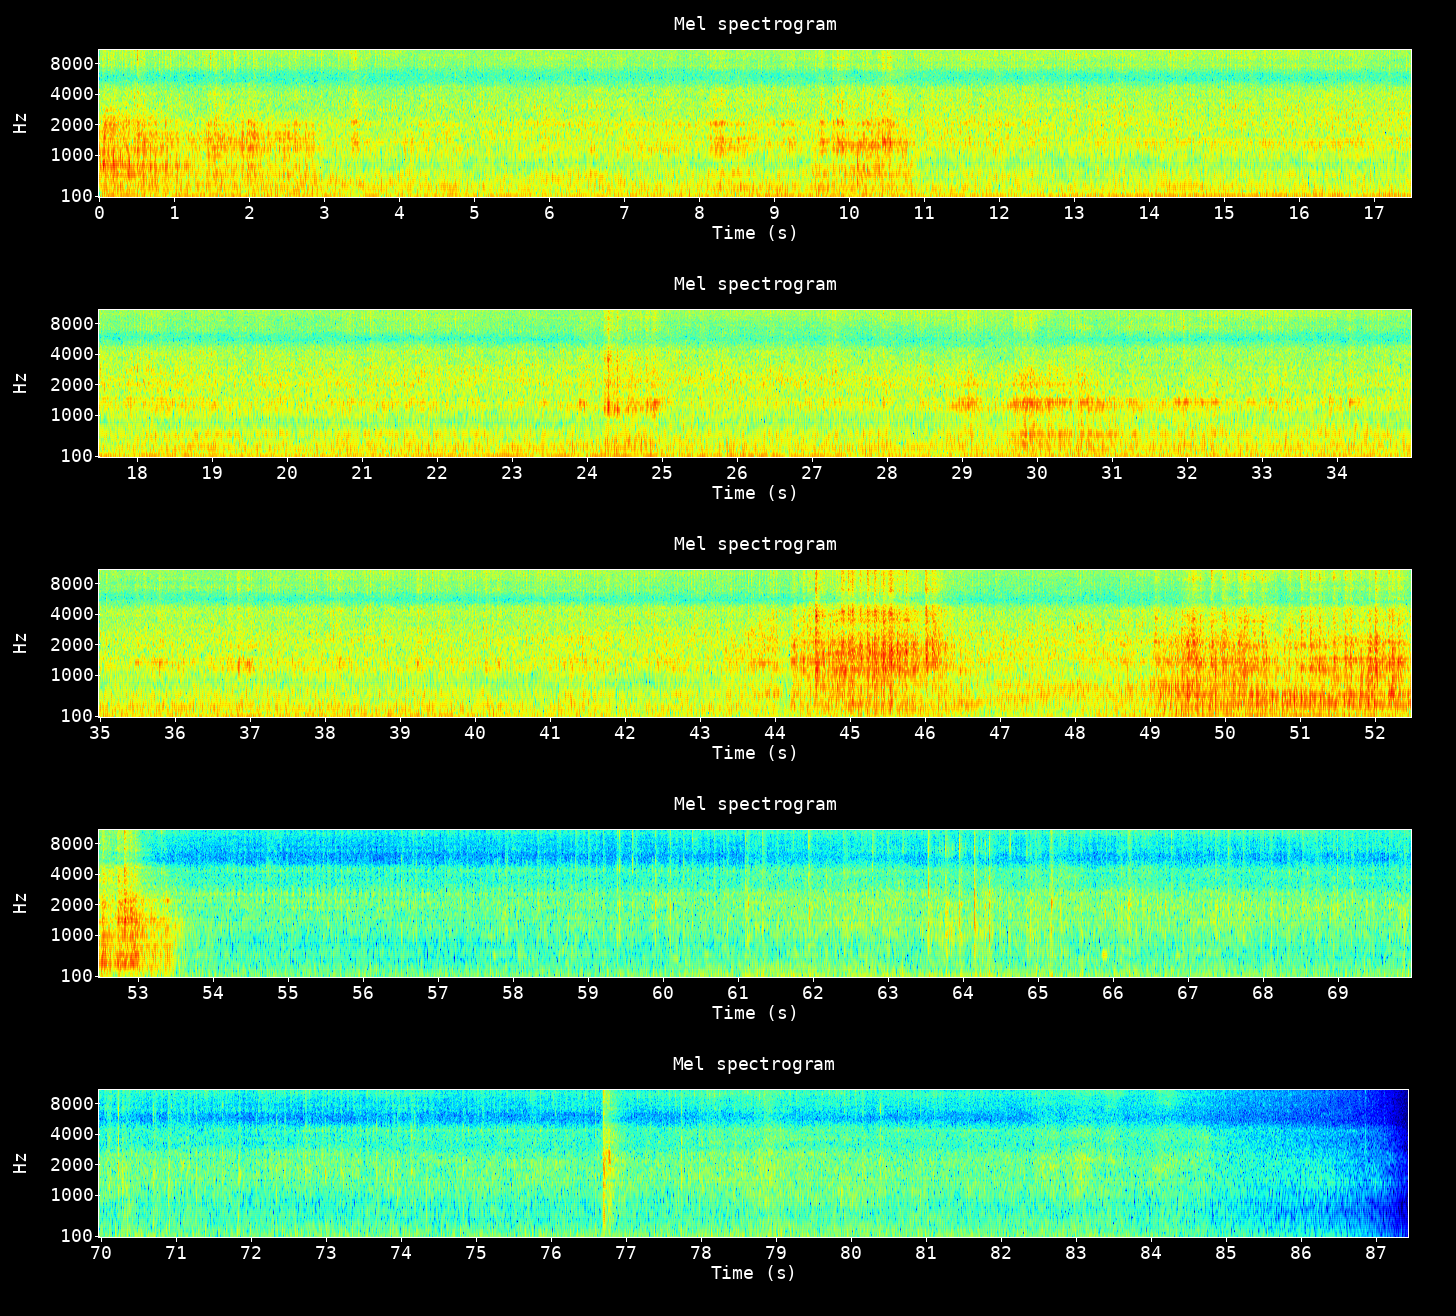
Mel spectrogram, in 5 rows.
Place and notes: Fuxinggang, Taipei - Construction noise
Construction noise, Being filled and paved road, Binaural recordings, Sony PCM D50 + Soundman OKM II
